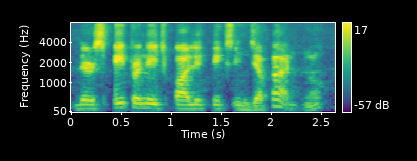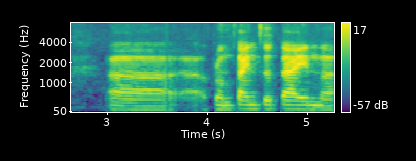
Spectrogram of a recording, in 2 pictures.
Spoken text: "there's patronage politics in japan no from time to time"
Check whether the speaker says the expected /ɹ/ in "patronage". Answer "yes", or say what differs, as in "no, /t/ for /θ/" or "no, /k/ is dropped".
yes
